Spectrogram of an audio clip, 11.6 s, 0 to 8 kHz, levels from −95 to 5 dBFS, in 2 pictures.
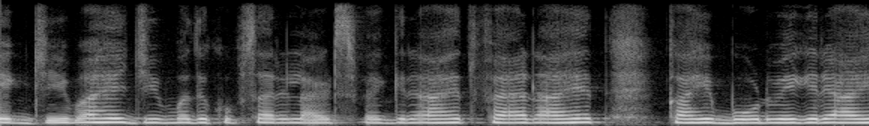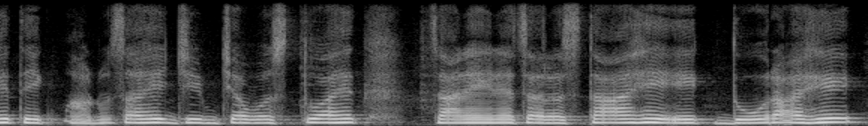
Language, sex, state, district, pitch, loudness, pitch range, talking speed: Marathi, female, Maharashtra, Dhule, 230 Hz, -17 LUFS, 215-235 Hz, 150 wpm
